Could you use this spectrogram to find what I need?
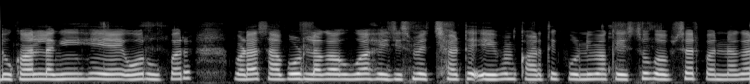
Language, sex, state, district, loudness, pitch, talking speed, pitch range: Hindi, female, Chandigarh, Chandigarh, -15 LUFS, 240 Hz, 175 wpm, 235-245 Hz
